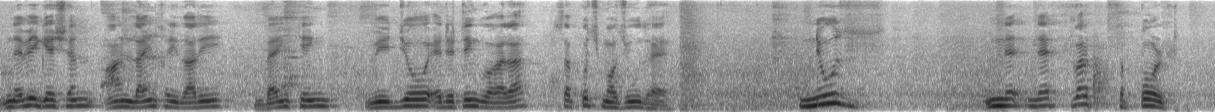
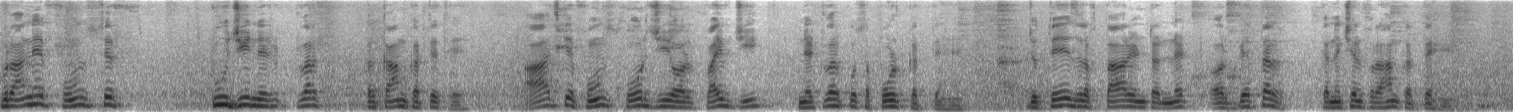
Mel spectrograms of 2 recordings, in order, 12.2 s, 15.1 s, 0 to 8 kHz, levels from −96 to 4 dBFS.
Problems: constant background noise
